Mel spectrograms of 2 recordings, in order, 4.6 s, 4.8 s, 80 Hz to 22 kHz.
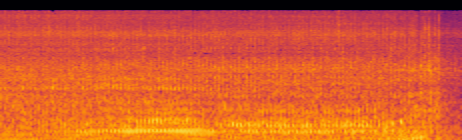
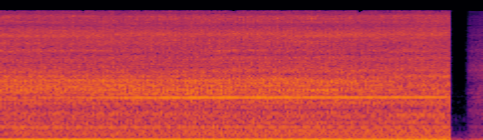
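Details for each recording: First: Mahindra XUV500 diesel idling with AC on: a wavering mid-pitched squeal rides over the clatter for a few seconds from a worn drive belt and tensioner; the fix was replacing both the belt and the tensioner. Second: Mahindra XUV500 after replacing accessory drive belt and tensioner for noise with AC on; smooth, steady idle hum with no squeal or belt chirp until switched off: belt drive healthy.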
